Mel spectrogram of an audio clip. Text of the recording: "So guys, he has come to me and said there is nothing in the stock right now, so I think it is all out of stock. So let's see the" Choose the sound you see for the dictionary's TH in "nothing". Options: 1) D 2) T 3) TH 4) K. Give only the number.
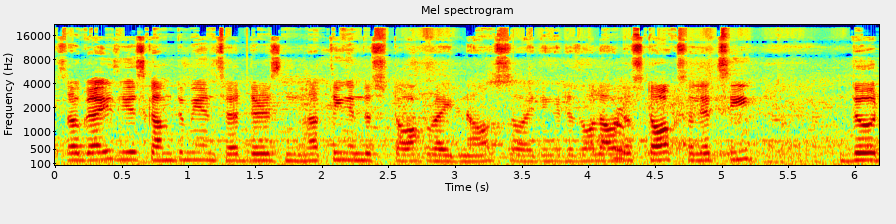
2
